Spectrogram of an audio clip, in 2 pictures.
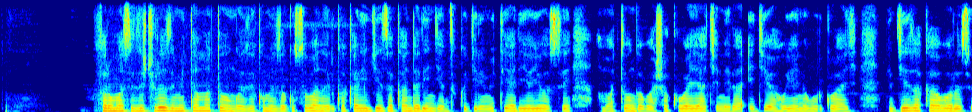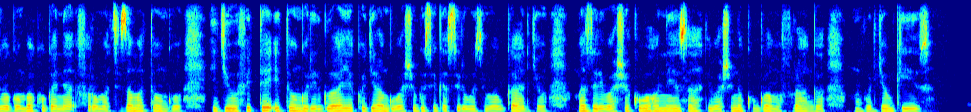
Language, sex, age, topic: Kinyarwanda, female, 18-24, agriculture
